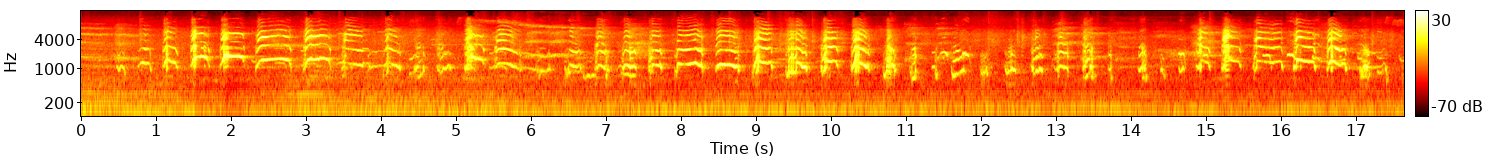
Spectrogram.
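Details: A female dog's newborn puppies, born inside a pagoda stupa in Siem Reap, while she moves them by mouth: a long stream of shrill, quavering squeaks and yelps from several pups, dense and nearly nonstop.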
